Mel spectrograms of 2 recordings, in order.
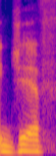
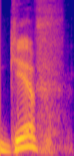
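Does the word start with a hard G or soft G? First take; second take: soft G; hard G. First: It starts with a soft G sound. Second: It starts with a hard G sound. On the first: This is how some other people say it. "Some people say GIF" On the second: This is the speaker's own way of saying it. "I say GIF"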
